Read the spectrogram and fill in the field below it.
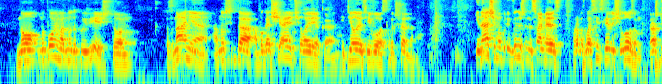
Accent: Saint Petersburg, Russia; born there; moved away as an adult; also born or lived in United States; Я сам родился в Санкт-Петербурге. После 20 лет уехал в Америку, прожил там определенную часть своей жизни, потом вернулся сюда, в Восточную Европу

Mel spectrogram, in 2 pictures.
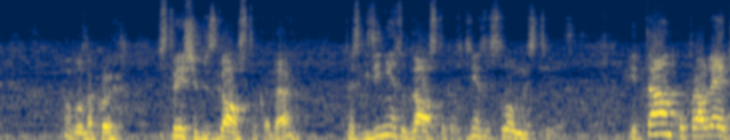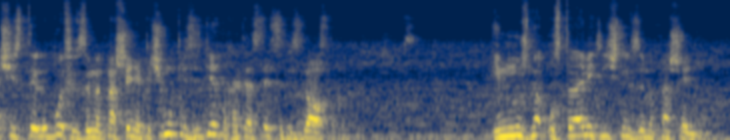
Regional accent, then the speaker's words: Saint Petersburg, Russia; Я сам из Петербурга, там очень облачных много дней.

